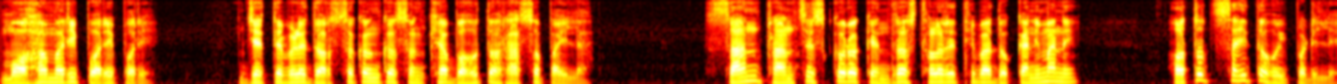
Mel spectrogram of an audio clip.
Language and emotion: Odia, sad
